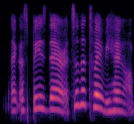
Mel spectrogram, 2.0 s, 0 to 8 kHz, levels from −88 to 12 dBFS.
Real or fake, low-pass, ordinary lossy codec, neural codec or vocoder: fake; 7.2 kHz; none; codec, 24 kHz, 0.5 kbps, DualCodec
